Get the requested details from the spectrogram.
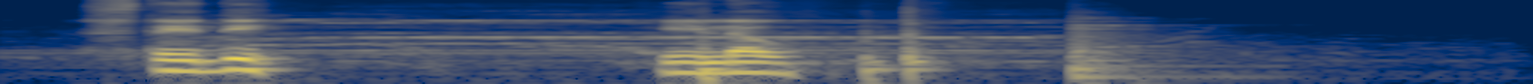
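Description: A portable speaker plays short electronic start-up tones.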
